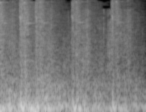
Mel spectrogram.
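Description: Rapid, dense gunfire from an overpowered gun in a casual duos video game match: loud, continuous bursts of shots packed together with no talking.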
